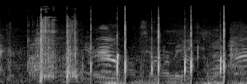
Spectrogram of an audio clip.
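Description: Metal ammo can's handle and lid clicking and knocking as it is handled, several sharp clicks in quick succession, with short bits of voice between them.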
